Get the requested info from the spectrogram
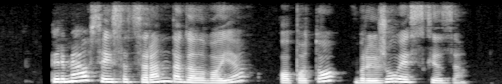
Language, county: Lithuanian, Panevėžys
